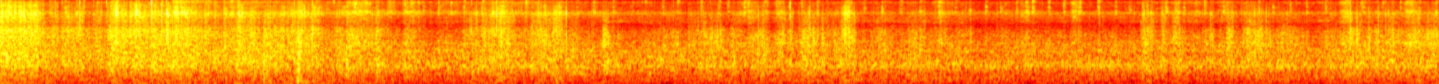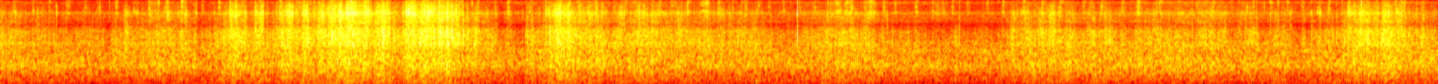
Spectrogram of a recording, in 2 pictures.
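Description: Passenger train running on the rails, heard from an open carriage window: a steady rumble of wheels and rail noise mixed with wind on the microphone, with scattered light knocks and a brief louder swell about two-thirds of the way through.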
